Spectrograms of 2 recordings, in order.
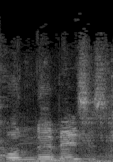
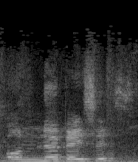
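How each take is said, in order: The two takes are said the same way.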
